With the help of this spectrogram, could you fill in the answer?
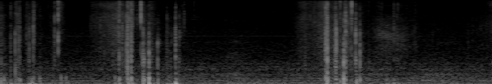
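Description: Long nails grip and scratch the cover of a small blue Oxford pocket dictionary, a solid paper book. Bursts of dry, crinkly scraping and short sharp ticks come in clusters, with quiet pauses between them, over a low, soft rumble.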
